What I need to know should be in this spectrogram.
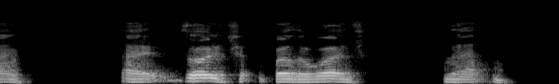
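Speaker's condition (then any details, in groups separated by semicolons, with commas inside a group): ALS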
